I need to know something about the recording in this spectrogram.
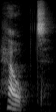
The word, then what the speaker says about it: helped: So notice that I'm not saying helped or helped. I'm saying helped. There's a t sound at the end.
